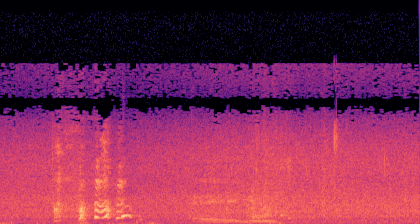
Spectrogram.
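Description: Water sloshing and splashing in an inflatable paddling pool as a child wades and moves about in it, with short bits of voice over it.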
